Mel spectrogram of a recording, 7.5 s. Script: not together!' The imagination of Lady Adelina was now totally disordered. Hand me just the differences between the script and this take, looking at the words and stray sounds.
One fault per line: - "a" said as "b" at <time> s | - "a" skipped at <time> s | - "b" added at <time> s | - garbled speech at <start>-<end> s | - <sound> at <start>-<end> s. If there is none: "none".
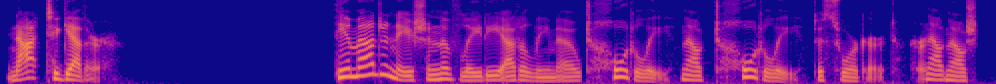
- "was" said as "totally" at 4.4 s
- garbled speech at 6.8-7.3 s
